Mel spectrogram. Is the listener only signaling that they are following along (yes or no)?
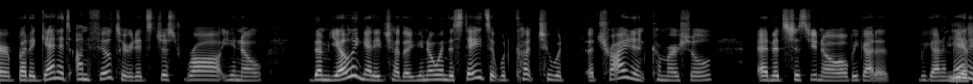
no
